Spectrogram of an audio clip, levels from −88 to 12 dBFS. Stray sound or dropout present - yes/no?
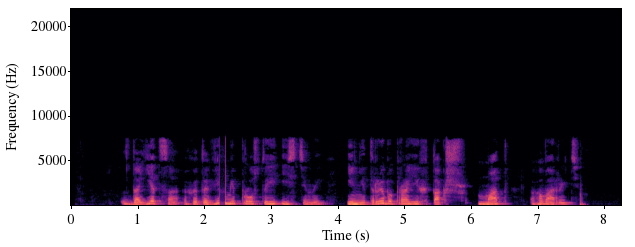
yes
